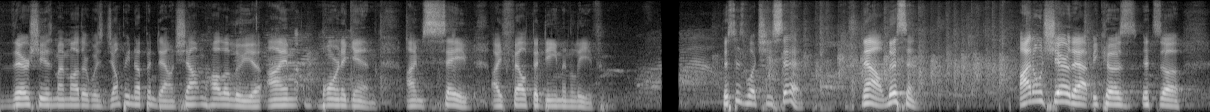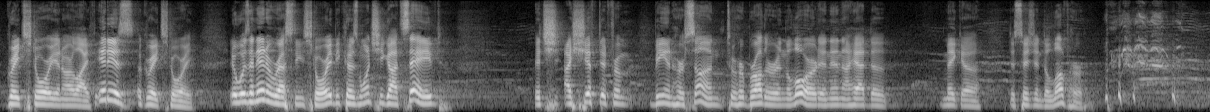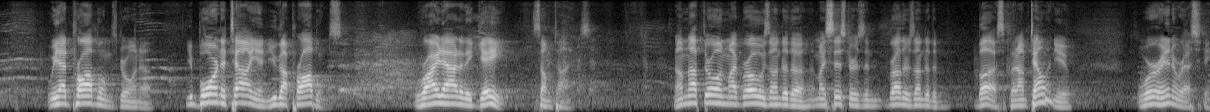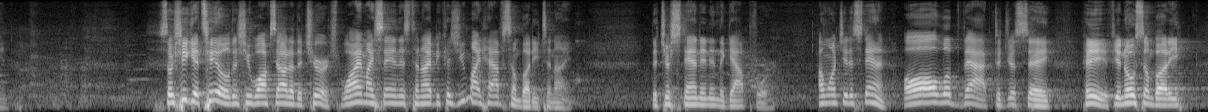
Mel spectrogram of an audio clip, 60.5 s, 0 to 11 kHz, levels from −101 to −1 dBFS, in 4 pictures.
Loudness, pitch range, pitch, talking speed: -26 LUFS, 135-180 Hz, 155 Hz, 165 wpm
